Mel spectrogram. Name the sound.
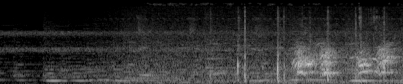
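hunting dogs barking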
